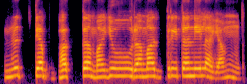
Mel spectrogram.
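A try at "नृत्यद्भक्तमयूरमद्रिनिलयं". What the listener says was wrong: Bhagini, Nrityad Bhakta Mayura Madri Nilayam. The D comes before the Bh. I'm hearing it the other way around. It is Nrityad Bhakta. And it is Nrityad Bhakta Mayura Madri Nilayam. I'm hearing a T somewhere in the middle, which is not there.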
